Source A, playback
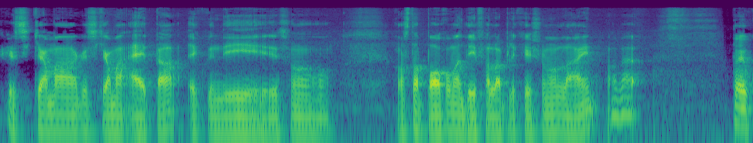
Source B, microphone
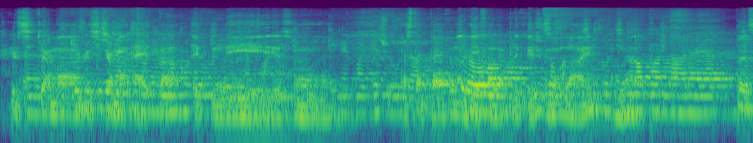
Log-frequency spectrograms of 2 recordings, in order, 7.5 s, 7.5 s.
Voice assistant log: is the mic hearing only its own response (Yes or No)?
No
